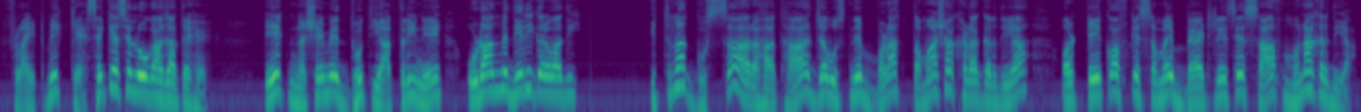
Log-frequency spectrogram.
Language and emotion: Hindi, angry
